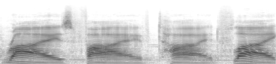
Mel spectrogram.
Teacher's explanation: words like rise five tide fly keep their full eye diphthong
